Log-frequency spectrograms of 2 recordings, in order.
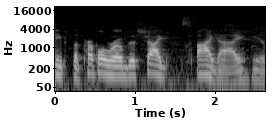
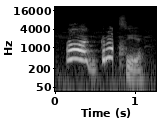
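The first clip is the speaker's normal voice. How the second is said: loud, very high-pitched character voice; 5 dB louder than usual. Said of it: "nodded Mario".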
